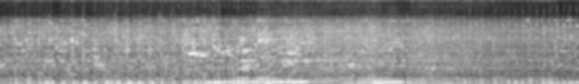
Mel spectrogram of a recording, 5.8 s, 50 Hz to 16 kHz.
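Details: Suzuki Shogun 110 motorcycle just restarted after repair for lost ignition and charging (stator rewound); idle rpm a bit low on first run: low single-cylinder putter at idle swelling briefly mid-clip, then settling back; normal idle.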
